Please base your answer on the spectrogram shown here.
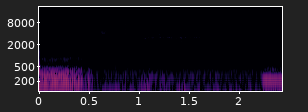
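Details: Cat snoring while asleep: a low, buzzy, rumbling snore burst at the start, quiet rough breathing in between, then another low droning snore beginning at the end, in a quiet room.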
